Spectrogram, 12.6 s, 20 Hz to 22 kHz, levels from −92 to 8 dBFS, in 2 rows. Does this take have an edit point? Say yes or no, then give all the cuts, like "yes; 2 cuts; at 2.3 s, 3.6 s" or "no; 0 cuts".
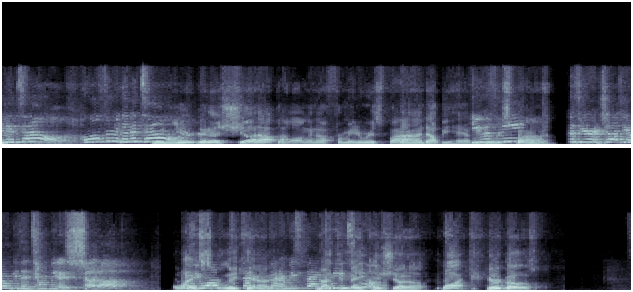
no; 0 cuts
